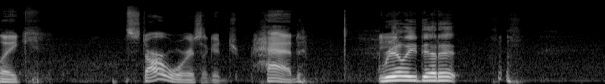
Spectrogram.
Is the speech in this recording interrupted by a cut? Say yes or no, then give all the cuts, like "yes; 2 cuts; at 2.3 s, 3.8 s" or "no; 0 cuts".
yes; 3 cuts; at 1.2 s, 2.0 s, 3.8 s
